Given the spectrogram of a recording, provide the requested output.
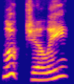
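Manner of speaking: ordinary delivery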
